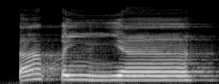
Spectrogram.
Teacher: ya yang bertasdid tanpa ditekan lama-lama hanya masuk taqi taqiyah ya fathah tanwin yang dibaca waqaf namanya Mad iwad dua harakat atau dua ketuk kita panjangkan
